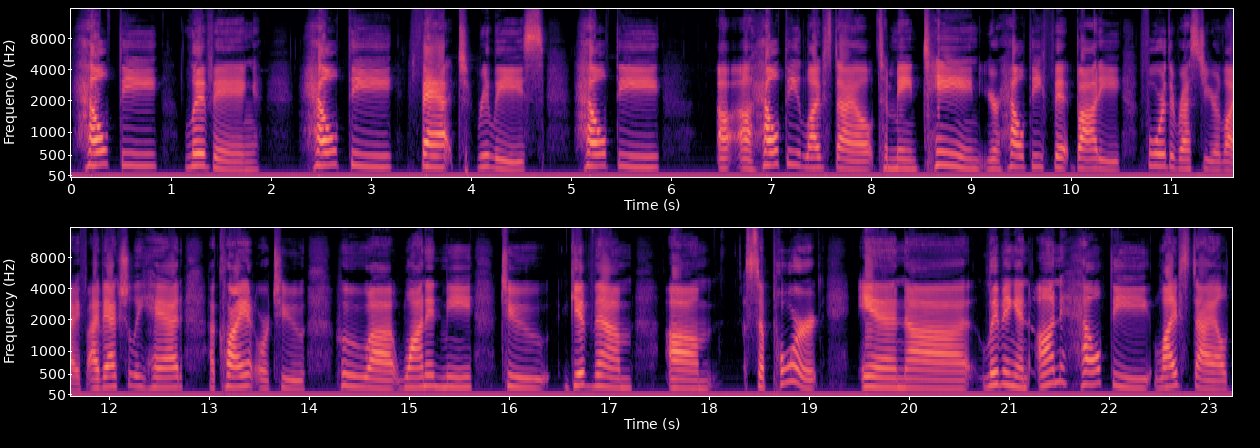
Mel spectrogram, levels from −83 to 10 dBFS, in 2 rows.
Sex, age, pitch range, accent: female, 30-49, 200-255 Hz, American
